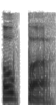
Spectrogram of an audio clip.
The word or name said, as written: opah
